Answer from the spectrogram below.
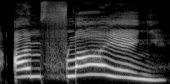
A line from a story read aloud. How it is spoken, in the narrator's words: he cried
